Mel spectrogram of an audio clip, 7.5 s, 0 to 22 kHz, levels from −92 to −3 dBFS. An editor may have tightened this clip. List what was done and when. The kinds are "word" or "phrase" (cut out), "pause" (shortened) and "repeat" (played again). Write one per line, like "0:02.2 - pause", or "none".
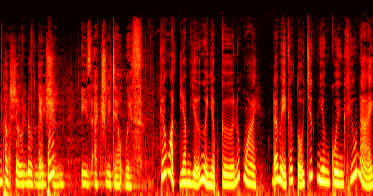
none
